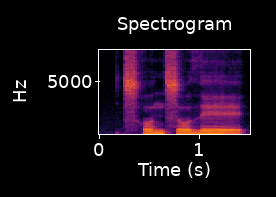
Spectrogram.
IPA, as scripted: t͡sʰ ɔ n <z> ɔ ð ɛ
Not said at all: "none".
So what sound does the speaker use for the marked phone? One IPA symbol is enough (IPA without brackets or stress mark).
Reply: s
